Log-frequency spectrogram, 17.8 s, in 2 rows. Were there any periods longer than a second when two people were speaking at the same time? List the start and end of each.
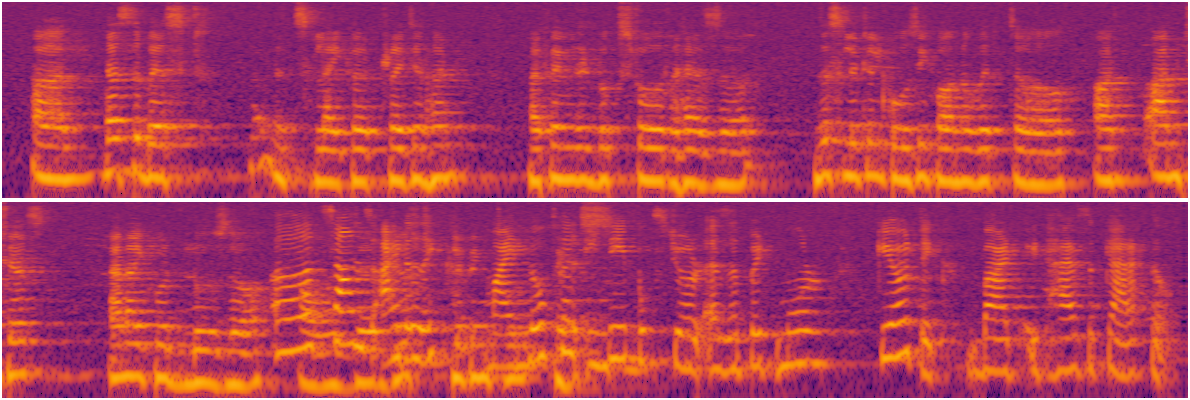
11.2-13.5

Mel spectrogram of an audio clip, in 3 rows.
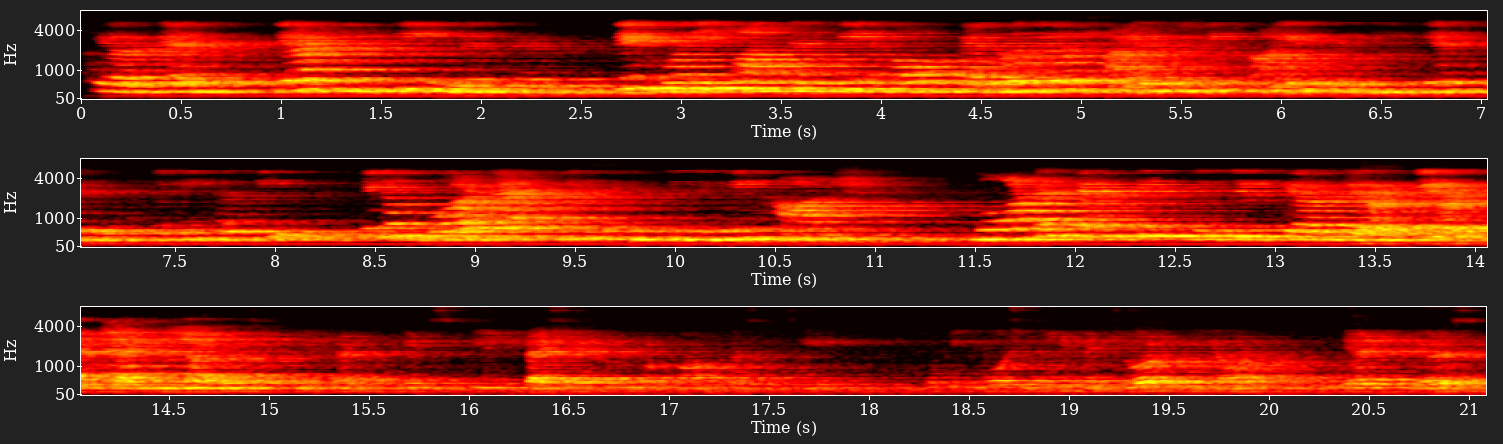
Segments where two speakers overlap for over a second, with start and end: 13.4-14.7

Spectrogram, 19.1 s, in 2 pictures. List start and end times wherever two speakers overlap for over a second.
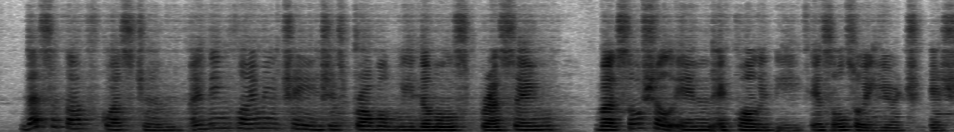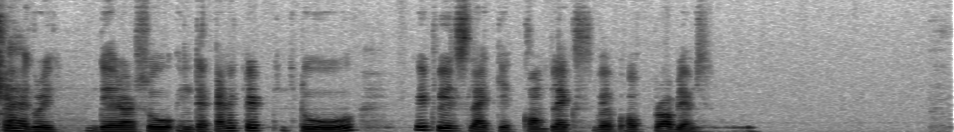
none

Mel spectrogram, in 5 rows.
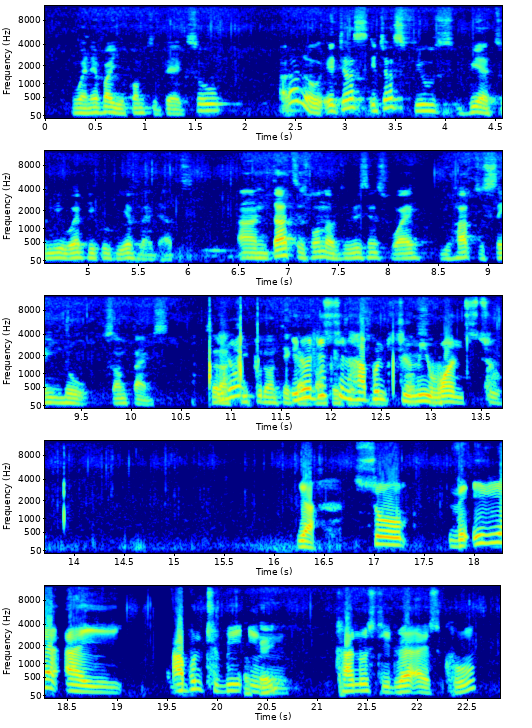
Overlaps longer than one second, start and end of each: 11.6-13.1

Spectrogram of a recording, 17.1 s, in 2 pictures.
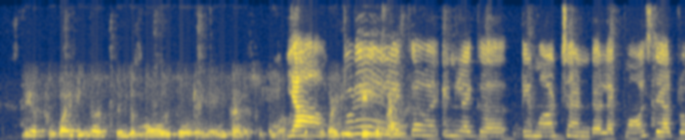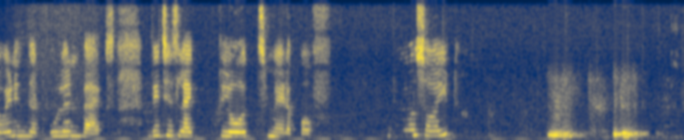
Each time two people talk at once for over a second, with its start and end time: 3.7-5.3

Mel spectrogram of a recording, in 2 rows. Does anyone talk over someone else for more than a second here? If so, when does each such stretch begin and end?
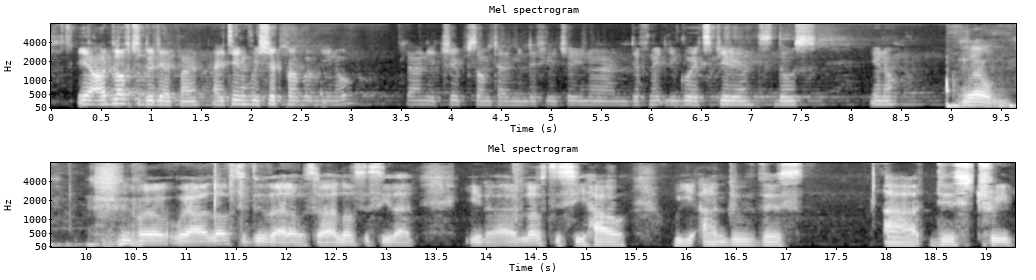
none

